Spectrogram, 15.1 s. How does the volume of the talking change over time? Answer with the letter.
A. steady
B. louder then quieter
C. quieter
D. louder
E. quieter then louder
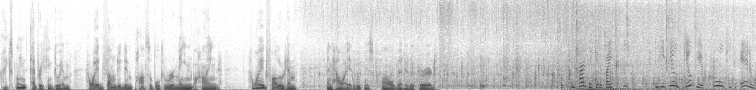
A.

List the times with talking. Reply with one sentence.
The talking can be heard from 0.0 to 8.8 s and from 11.2 to 15.0 s.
